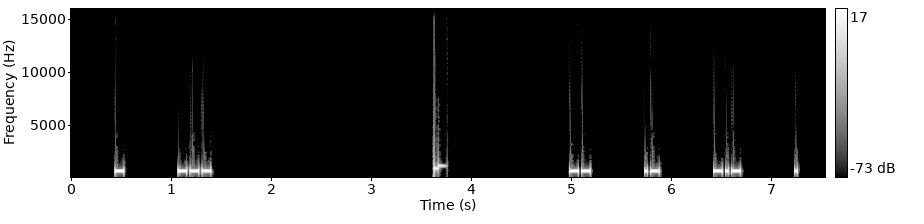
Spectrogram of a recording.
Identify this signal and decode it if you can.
Morse code, heard as a keyed tone, about 40 wpm, spaced as for 14 wpm, 700 Hz. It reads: TO MAKE
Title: 6x Character Spacing - Top 100 Words - 40wpm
